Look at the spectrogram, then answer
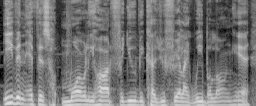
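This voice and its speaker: A man's voice: mid-range voice, fairly even intonation, brisk, darkish tone, no echo, soft background music. A man co-hosting a radio talk show, chiming in and agreeing in casual chat. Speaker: radio co-host.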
